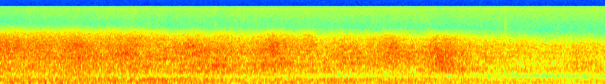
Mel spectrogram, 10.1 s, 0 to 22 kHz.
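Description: Airbus A350-1000's Rolls-Royce Trent XWB-97 turbofans run up to takeoff thrust as the jet turns onto the runway and begins its takeoff roll. The sound is loud and steady, then fades from about eight seconds in as the aircraft moves away.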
